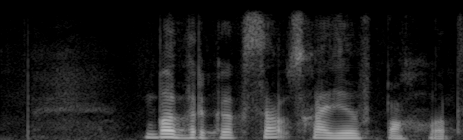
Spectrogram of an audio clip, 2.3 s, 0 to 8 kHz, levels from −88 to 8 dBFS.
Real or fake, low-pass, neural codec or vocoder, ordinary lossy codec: fake; 7.2 kHz; codec, 16 kHz, 2 kbps, FreqCodec, larger model; none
